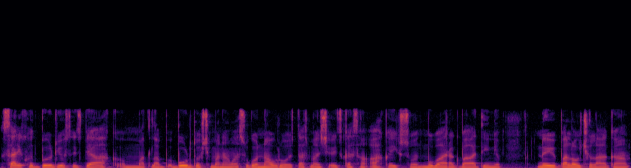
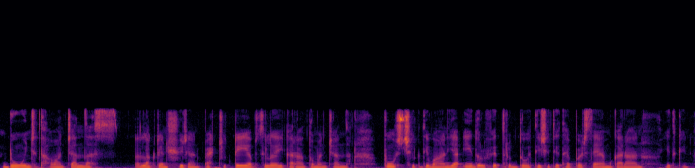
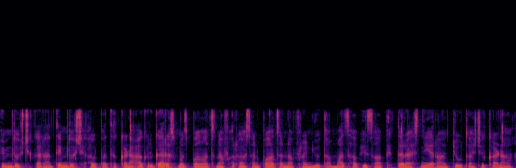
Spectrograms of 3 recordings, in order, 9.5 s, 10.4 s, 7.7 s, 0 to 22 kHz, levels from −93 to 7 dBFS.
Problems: background sounds at intervals, low volume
